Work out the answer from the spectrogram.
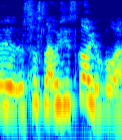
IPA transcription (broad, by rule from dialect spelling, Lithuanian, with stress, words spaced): sʊsˈlˠɐʊʒʲiːs ˈkoːjuː ˈbʊʋoː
